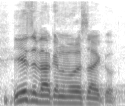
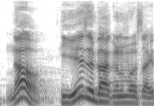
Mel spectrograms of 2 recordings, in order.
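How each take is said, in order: First: Said in the usual way. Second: Emphatic denial. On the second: Acted.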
